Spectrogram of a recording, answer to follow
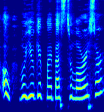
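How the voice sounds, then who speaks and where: A woman's voice: extremely high pitch, a little fast, dry recording. A woman playing an outspoken, spirited young woman in a 1940s-style radio play, talking eagerly and frankly. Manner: eager, chattering, frank, giggly. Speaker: radio play actor and narrator.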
